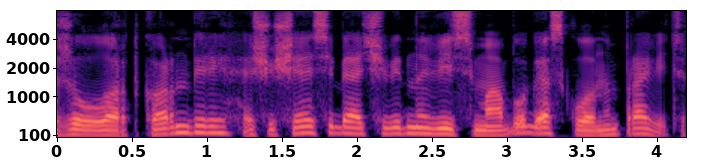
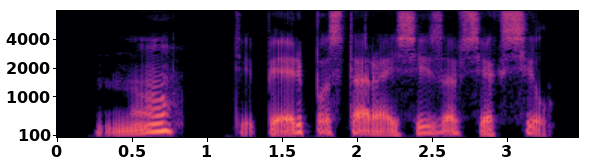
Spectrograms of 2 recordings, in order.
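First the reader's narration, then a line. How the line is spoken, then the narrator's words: Said in undertone. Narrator (Russian): Сидящий рядом магистрат Пауэрс сказал ему вполголоса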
